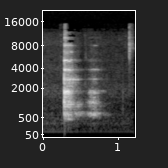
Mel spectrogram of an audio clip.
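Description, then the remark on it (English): A short microwave sound: a sharp clunk with a bright ringing tail, quickly followed by a softer second knock, then a faint tick. No one speaks. “I heard a microwave sound.”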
